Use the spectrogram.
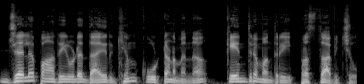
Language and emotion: Malayalam, neutral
